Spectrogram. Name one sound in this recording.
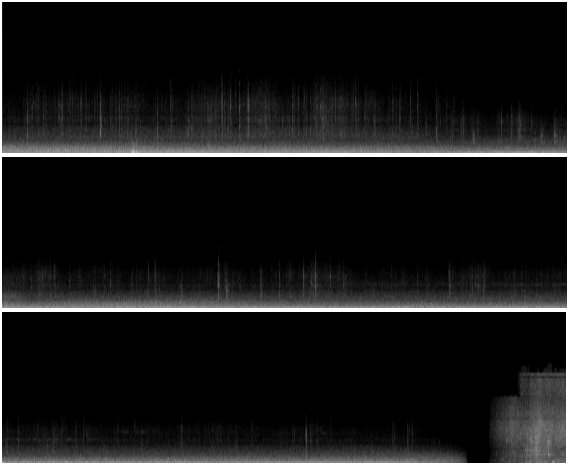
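A car engine rumbles steadily from inside a moving car.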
